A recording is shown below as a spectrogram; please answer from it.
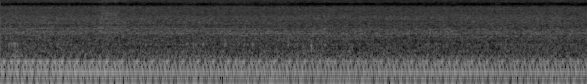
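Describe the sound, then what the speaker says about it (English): A hatchback car idles with a slight exhaust blow, a steady low rumbling drone with a faint raspy edge, heard up close and unchanging for the whole stretch, with no one speaking. "Maybe a little bit of an exhaust blow still."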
